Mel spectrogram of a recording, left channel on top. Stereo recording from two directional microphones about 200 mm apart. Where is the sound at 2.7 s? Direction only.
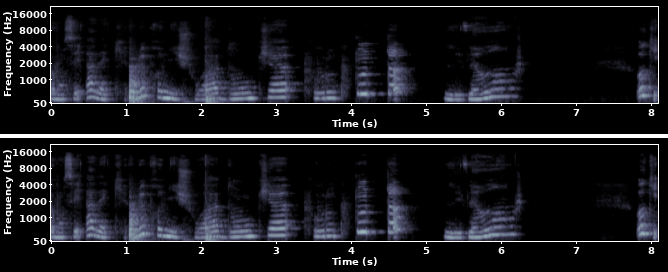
50° right (ahead or behind).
